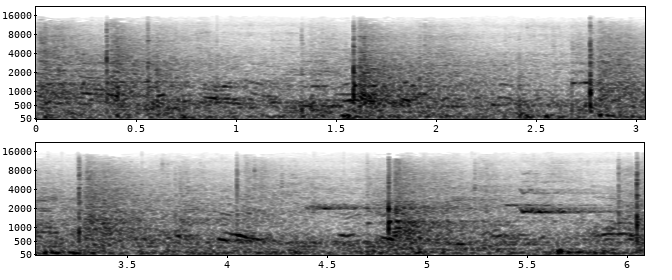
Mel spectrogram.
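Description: Badminton racket strikes from a rally on another court, sharp knocks echoing through the hall about every one to one and a half seconds, with short shoe squeaks on the court floor and indistinct voices behind.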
